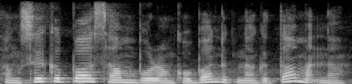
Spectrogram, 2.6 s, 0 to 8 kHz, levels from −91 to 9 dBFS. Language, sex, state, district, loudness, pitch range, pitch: Garo, female, Meghalaya, South Garo Hills, -16 LUFS, 180-280 Hz, 205 Hz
